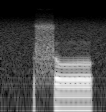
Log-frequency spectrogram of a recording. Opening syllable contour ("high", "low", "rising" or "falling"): high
